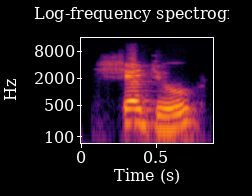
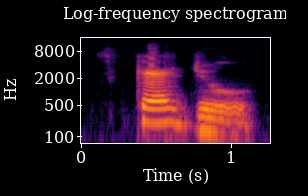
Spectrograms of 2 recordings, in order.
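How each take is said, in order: First: It is said in a British accent. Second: It is said in an American accent. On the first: "for British" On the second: "then Americans go"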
